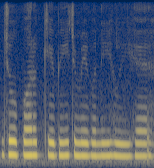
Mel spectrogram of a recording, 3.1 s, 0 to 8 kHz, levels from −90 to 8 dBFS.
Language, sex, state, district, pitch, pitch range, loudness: Hindi, male, Haryana, Charkhi Dadri, 230 Hz, 225-235 Hz, -14 LUFS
